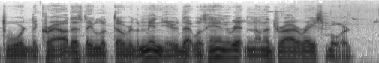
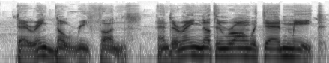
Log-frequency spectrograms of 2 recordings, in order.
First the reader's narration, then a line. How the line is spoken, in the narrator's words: Mike snapped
